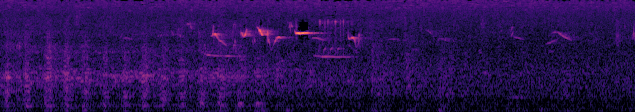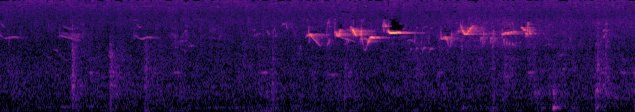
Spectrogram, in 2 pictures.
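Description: Small birds chirping in two short spells, about two seconds in and again about ten seconds in, over faint outdoor background noise, with a couple of sharp knocks near the end.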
